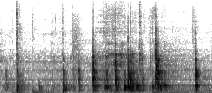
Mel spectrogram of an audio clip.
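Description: Several wooden knocks and scrapes as a loose block of dimensional lumber is lifted out of a wooden box frame and fitted back between its sides, wood striking and rubbing on wood.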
